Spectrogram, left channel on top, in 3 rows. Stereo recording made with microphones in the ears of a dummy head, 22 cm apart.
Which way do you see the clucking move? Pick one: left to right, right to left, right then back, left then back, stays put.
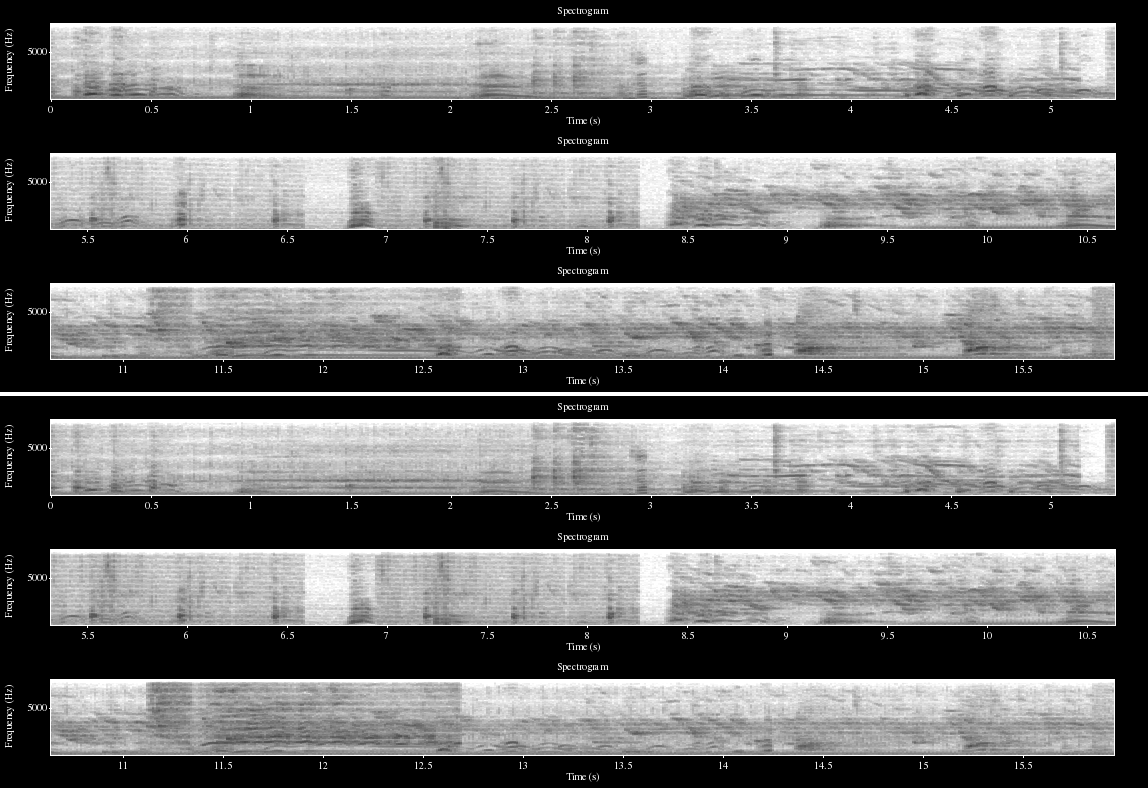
right to left.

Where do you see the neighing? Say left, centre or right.
right.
